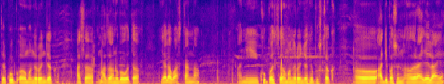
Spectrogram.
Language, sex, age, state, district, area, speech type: Marathi, male, 18-30, Maharashtra, Thane, urban, spontaneous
